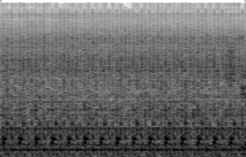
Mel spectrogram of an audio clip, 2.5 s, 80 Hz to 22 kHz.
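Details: Diesel idling, coolant about 60–65 °C, oil pressure about 2.2–2.3 kg warming (4 kg cold): sharp even tapping about six per second; knock appeared, driven 1000 km since, cause not pinned down.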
